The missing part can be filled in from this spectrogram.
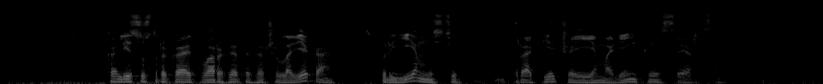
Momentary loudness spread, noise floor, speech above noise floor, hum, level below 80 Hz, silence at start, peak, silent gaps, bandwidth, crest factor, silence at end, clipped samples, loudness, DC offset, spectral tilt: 17 LU; -76 dBFS; 25 dB; none; -68 dBFS; 0.05 s; -32 dBFS; none; 11.5 kHz; 20 dB; 0.45 s; under 0.1%; -51 LUFS; under 0.1%; -3.5 dB/octave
